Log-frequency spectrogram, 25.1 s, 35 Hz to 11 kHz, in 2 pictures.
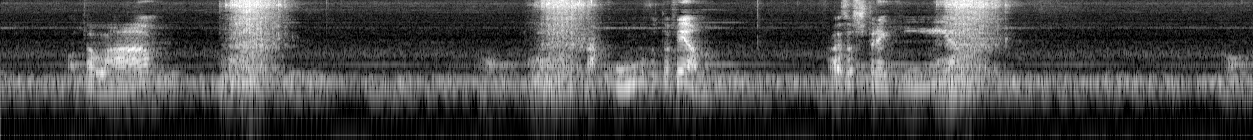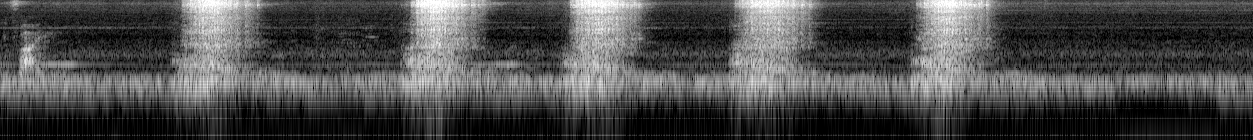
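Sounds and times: steady low hum: 0.0 - 25.0
sewing machine stitching: 2.2 - 2.9, 5.3 - 6.0, 9.4 - 10.1, 14.3 - 15.1, 16.6 - 17.4, 18.2 - 19.0, 19.9 - 20.7, 21.7 - 22.4.

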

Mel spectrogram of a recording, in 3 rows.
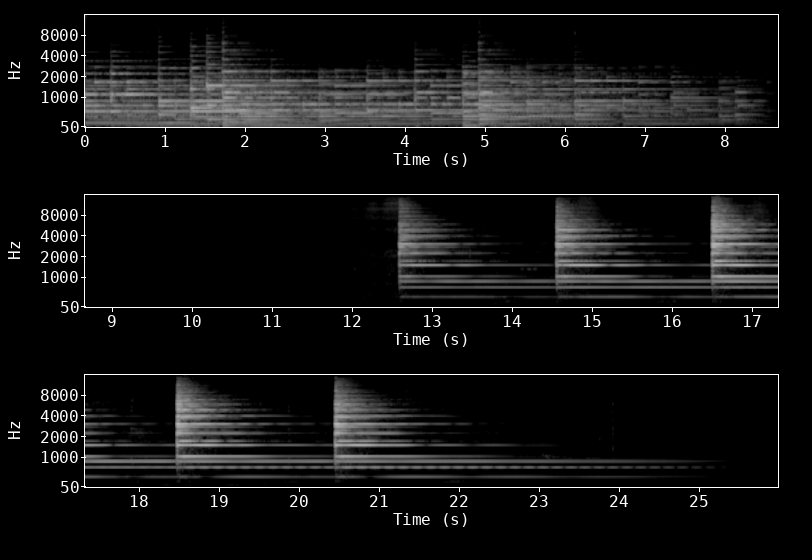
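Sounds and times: church bell tolling: 12.6 - 25.2.

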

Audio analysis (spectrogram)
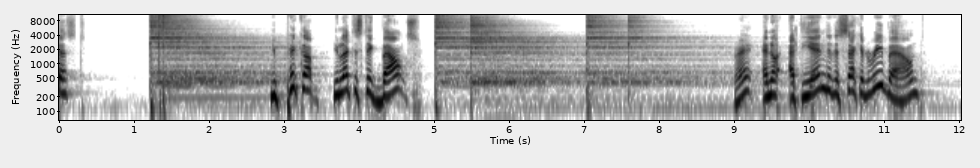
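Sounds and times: stick rebounding off cymbal: 1.2 - 3.2, 5.0 - 10.2
ride cymbal struck with drumstick: 1.2 - 3.3, 5.0 - 10.5.

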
